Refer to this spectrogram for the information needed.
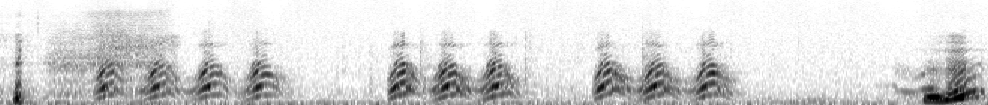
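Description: A dog barks in three quick bursts of three or four sharp, clear yaps each, with short pauses between volleys, as someone's footsteps approach; no one talking.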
